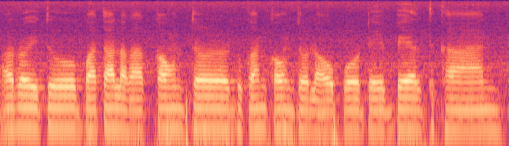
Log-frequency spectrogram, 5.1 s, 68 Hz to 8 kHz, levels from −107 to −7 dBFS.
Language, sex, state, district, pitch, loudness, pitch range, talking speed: Nagamese, male, Nagaland, Dimapur, 115 Hz, -17 LUFS, 110-115 Hz, 140 wpm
